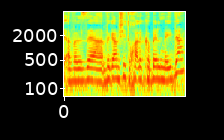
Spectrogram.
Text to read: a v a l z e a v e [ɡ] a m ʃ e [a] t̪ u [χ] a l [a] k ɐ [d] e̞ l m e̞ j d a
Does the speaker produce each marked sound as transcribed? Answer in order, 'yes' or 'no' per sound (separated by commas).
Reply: yes, no, yes, no, no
